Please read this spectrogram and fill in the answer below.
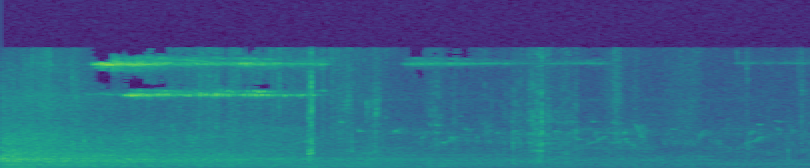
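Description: A pond UV clarifier lamp being slid out of its cardboard packaging tube: a soft scraping hiss that fades away, with a few light clicks from handling.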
